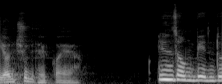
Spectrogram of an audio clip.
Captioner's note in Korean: 정적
